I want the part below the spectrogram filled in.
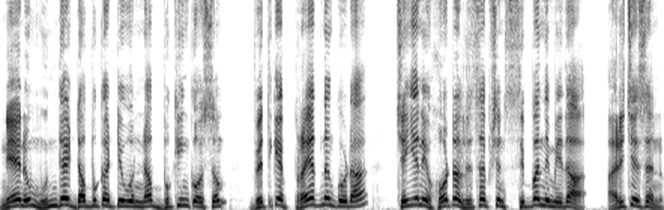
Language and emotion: Telugu, angry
